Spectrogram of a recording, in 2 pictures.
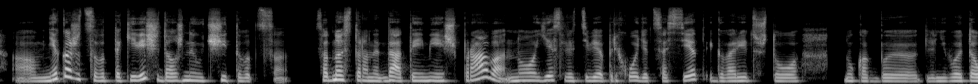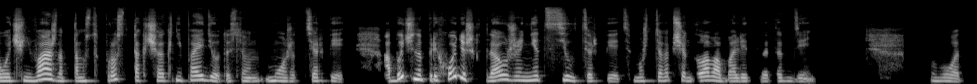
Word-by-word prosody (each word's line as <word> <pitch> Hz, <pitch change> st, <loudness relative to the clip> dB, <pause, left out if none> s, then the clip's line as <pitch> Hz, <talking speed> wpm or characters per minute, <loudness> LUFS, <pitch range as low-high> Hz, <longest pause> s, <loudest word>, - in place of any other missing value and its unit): э, -, -, -4 dB
мне 160 Hz, +11 st, +3 dB
кажется, 245 Hz, -, +3 dB
вот 165 Hz, -1 st, -5 dB
такие 170 Hz, +3 st, 0 dB
вещи 235 Hz, -8 st, +5 dB
должны 175 Hz, +1 st, +1 dB
учитываться. 160 Hz, -2 st, 0 dB, 0.2 s
С -, -, -13 dB
одной 215 Hz, +3 st, +6 dB
стороны, 175 Hz, -5 st, -1 dB
да, 160 Hz, +1 st, +4 dB
ты 170 Hz, +2 st, -2 dB
имеешь 165 Hz, -1 st, +1 dB
право, 275 Hz, -, +3 dB
но 175 Hz, +3 st, -1 dB
если 180 Hz, -1 st, -2 dB
тебе 165 Hz, 0 st, -2 dB
приходит 170 Hz, -2 st, -4 dB
сосед 180 Hz, +9 st, -1 dB
и -, -, -11 dB
говорит, 160 Hz, +1 st, -2 dB
что, 155 Hz, 0 st, -3 dB, 0.4 s
ну, 160 Hz, -, -4 dB
как 155 Hz, -2 st, -5 dB
бы 145 Hz, -1 st, -4 dB
для 150 Hz, 0 st, -8 dB
него 155 Hz, +2 st, -2 dB
это 165 Hz, +1 st, +1 dB
очень 165 Hz, +1 st, +3 dB
важно, 220 Hz, -5 st, +6 dB
потому 160 Hz, 0 st, -3 dB
сто 160 Hz, 0 st, -5 dB
просто 235 Hz, +5 st, -2 dB
так 185 Hz, -, -2 dB
человек 170 Hz, +1 st, +2 dB
не 190 Hz, -, -2 dB
пойдет, 185 Hz, -5 st, 0 dB
если 160 Hz, +2 st, -6 dB
он 150 Hz, 0 st, -4 dB
может 155 Hz, -3 st, -3 dB
терпеть. 160 Hz, 0 st, -5 dB, 0.4 s
Обычно 250 Hz, -10 st, +5 dB
приходишь, 240 Hz, -, +3 dB
когда 175 Hz, +5 st, +1 dB
уже 195 Hz, -4 st, +1 dB
нет 190 Hz, +2 st, 0 dB
сил 195 Hz, -4 st, -1 dB
терпеть, 155 Hz, -3 st, -7 dB
может, 160 Hz, 0 st, -6 dB
у -, -, -26 dB
тебя 175 Hz, -, -2 dB
вообще 185 Hz, 0 st, +2 dB
голова 175 Hz, +2 st, +2 dB
болит 150 Hz, +1 st, -3 dB
в -, -, -13 dB
этот 155 Hz, +1 st, -7 dB
день. 145 Hz, -2 st, -8 dB, 1.2 s
Вот. 155 Hz, -4 st, -5 dB
165 Hz, 180 wpm, -22 LUFS, 155-185 Hz, 1.2 s, одной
